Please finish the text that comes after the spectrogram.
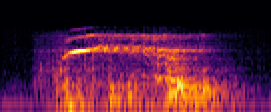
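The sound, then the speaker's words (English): A single horse whinnies loudly, a long wavering neigh that rises and trails off, with soft hoof clopping and low shuffling noise beneath it. “Well, it sounds like a corral. The fence around a corral. Where they keep horses, and the horse would be trying.”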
